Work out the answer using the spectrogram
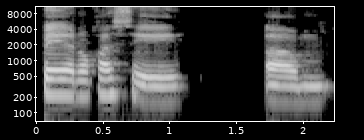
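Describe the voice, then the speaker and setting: A woman's voice: fairly low pitch, drawn-out words. Young woman from leyte, podcast host, rambly casual chat, lots of "ano" and "ganyan". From Leyte, Philippines. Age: young adult. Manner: chatty, mixes English into Tagalog, many fillers.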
